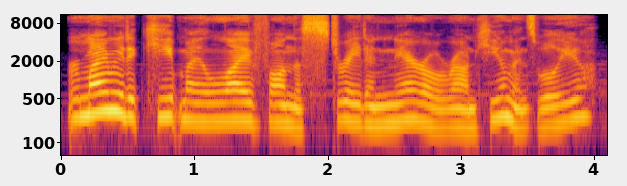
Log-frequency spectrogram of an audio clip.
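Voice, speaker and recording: A woman's voice: medium pitch, moderate pace, darkish tone, no echo, close to an everyday voice. A woman voicing a blunt, wry female alien soldier in an audio story. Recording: music under the voice.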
